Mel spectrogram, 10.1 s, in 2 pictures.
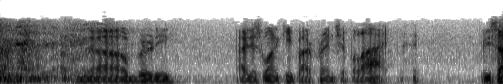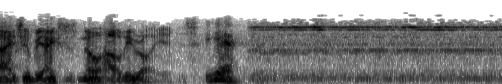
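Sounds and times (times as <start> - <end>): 
laughter: 0.0 - 0.9
speech: 1.3 - 7.8
telephone ringing: 7.5 - 10.0.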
